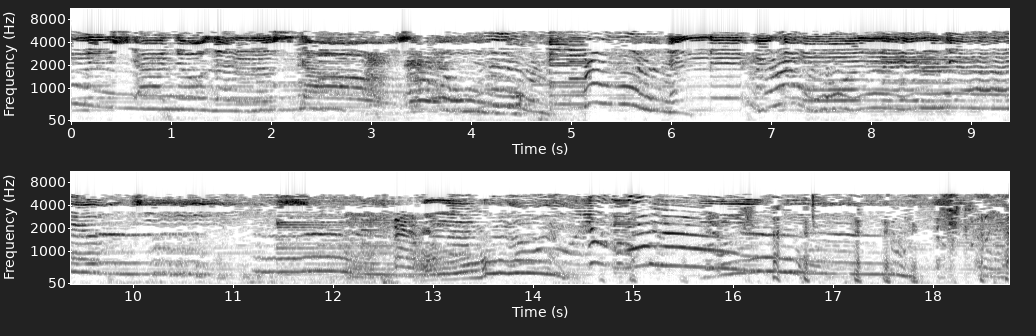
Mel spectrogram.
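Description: A rescue dog named Rev howls loudly in long, wavering, sliding tones, rising and falling almost continuously for the whole stretch, singing along to a song like a mournful attempt at singing.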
